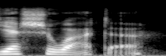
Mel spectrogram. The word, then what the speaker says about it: yeshuata: The word in the text is yeshuata. It is an intensive form of the standard Hebrew word for salvation, which is yeshua. Okay, yeshuata instead of yeshua.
